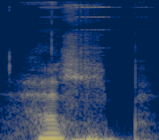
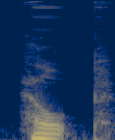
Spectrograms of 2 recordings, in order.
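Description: First: The L is light and unvoiced. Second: The L is dark and voiced. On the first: The speaker calls it wrong. "And not help" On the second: The speaker calls it right. "but help"

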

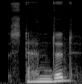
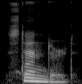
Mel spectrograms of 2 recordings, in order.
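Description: First: The second syllable has no r sound. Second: The second syllable has an r sound. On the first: This is a British pronunciation. "I say standard" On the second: This is an American pronunciation. "an American would say, would put the R in"

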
